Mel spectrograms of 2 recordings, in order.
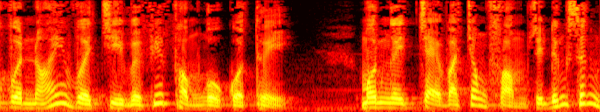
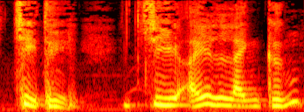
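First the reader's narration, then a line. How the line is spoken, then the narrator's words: Stammering. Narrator (Vietnamese): Cô lắp bắp nói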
